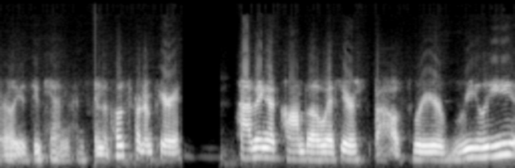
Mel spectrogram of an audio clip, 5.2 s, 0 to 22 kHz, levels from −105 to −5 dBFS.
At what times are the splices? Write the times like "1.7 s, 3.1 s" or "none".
1.0 s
